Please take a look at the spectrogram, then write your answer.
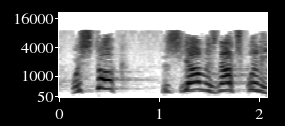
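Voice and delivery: high-pitched acted alarm; urgent realization. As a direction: exclaim as if suddenly trapped. Acts Nachshon realizing they are trapped.

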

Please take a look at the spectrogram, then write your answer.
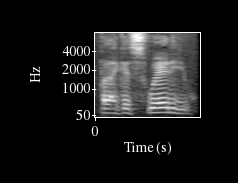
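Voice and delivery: low, soft sincerity; quietly testify, with understated emotion; retold tearful confession. Man swears to his rabbi, quiet heartfelt confession. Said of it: "he started crying".

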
